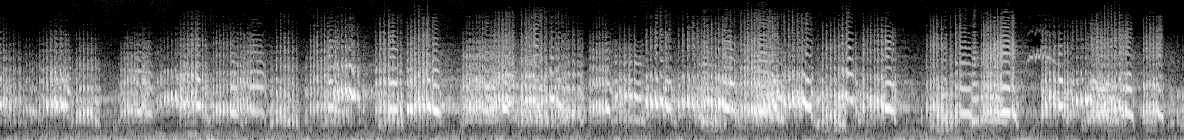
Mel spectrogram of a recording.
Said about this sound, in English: Before we go, a quick stop along the banks of the Platte River near Holdrege, Nebraska, where a flock of sandhill cranes has stopped to feed. Lang Elliott and Ted Mack were there to capture the event.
